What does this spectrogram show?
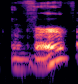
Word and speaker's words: VRV: However, I did use Verve, I believe it's pronounced, VRV, which is similar in concept.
